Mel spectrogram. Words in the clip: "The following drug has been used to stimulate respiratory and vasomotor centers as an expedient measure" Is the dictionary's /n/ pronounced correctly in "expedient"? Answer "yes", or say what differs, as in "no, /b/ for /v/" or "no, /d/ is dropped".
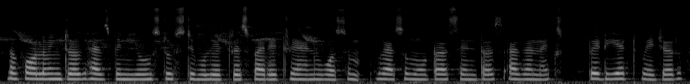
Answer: no, /n/ is dropped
